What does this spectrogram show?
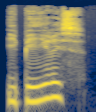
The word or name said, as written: iberis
